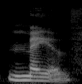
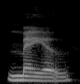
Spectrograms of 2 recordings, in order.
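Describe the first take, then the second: First: Have is reduced and joined to may. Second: The same.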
